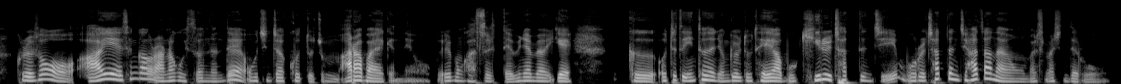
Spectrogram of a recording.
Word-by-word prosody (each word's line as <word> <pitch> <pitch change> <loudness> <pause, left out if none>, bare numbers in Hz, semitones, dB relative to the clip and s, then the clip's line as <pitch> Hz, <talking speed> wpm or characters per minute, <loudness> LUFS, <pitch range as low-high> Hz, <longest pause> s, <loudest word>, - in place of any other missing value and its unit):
그래서 185 - +1
아예 230 +8 +5
생각을 260 +3 0
안 150 +2 +2
하고 175 0 -2
있었는데 145 +6 -2
어 165 - -3
진짜 160 -1 -2
그것도 160 +1 -7
좀 135 -4 -8
알아봐야겠네요 160 -1 +2
그 - - -15
일본 170 0 -3
갔을 145 -1 -4
때. 120 - -6
왜냐하면 160 +1 0
이게 150 -2 +2 0.6
그 145 -4 0
어쨌든 170 0 -1
인터넷 190 0 +1
연결도 165 +2 -2
돼야 160 -2 +4
뭐 145 +2 -6
길을 210 +1 +3
찾든지 165 -6 -2
뭐를 170 0 -2
찾든지 245 -2 0
하잖아요 190 - +2
말씀하신 145 +1 -8
대로. 130 -2 -8
165 Hz, 395 characters per minute, -24 LUFS, 145-190 Hz, 0.6 s, 아예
